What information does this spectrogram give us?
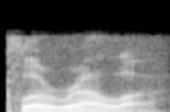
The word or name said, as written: chlorella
